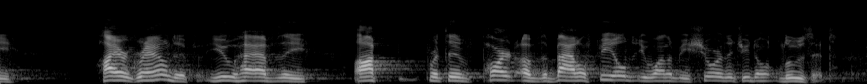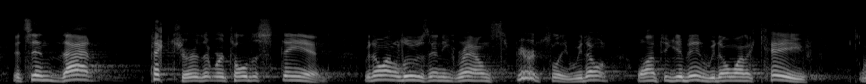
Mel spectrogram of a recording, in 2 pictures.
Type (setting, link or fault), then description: setting, large echoing room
